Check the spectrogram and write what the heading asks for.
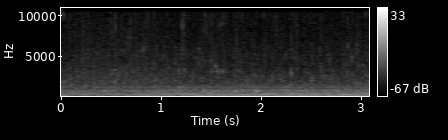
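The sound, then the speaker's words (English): A steady, rushing wash of ocean waves at moderate volume, blended with a soft, sustained musical drone, with no talking. “The sound of the waves is ever so relaxing.”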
